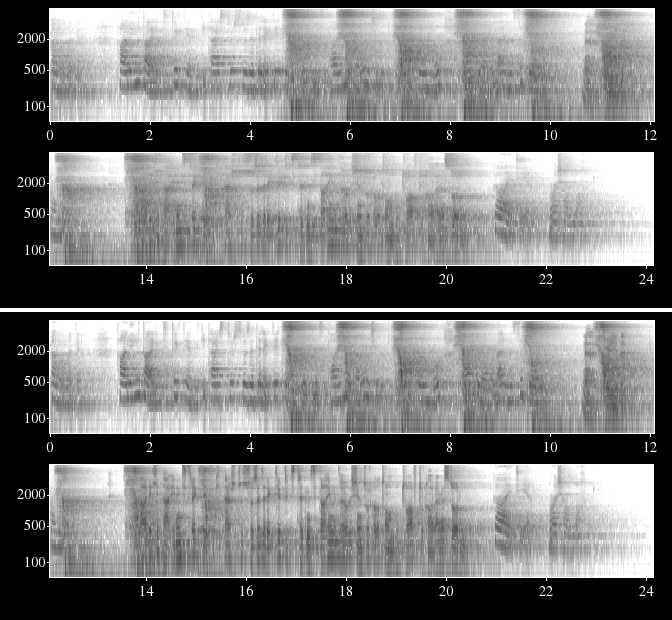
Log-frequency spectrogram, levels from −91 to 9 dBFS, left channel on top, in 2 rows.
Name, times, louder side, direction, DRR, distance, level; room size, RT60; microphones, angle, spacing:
voice 1, 0.0-0.7 1.0-10.0 12.1-12.5 21.0-21.7 22.1-23.0, right 2 dB, 25° right, 4 dB, 0.6 m, -38 dB
sound 1, 4.6-4.9 5.7-6.0 6.8-7.1 8.0-8.4 9.4-9.9 10.9-11.2 12.2-12.5 13.6-13.9 15.0-15.3, right 4 dB, 50° right, 2.6 m, -30 dB
voice 2, 10.6-11.6 13.9-20.4, right 6 dB, 65° right, 8 dB, 0.6 m, -32 dB
12.0 x 7.8 x 5.6 m, 2.5 s
head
